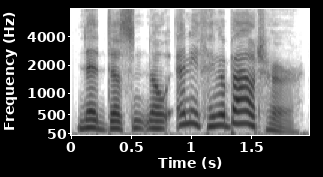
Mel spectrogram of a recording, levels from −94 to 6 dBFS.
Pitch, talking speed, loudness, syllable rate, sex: 190 Hz, 180 wpm, -17 LUFS, 5.0 syllables/s, male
